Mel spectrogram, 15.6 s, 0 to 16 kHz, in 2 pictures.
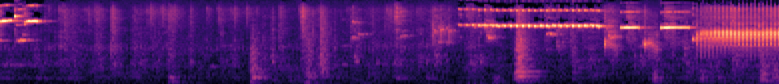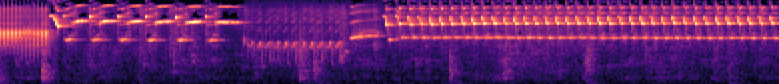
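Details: Timbrado Español canary male, vice-champion at the 2013 German championship, singing varied tours: high whistled notes, a dense buzzy rolling section, a lower rapid trill, then a bright fast rattling trill, over quiet background clicks.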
